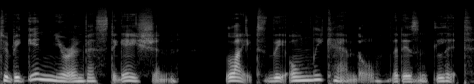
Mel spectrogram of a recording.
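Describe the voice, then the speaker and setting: Someone uses a put-on character voice that is breathy, at a moderate pace. The sound is dry and close, with no echo. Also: woman, very deep, low pitch for a woman. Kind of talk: horror narration. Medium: solo performance. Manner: slow, grave, foreboding.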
